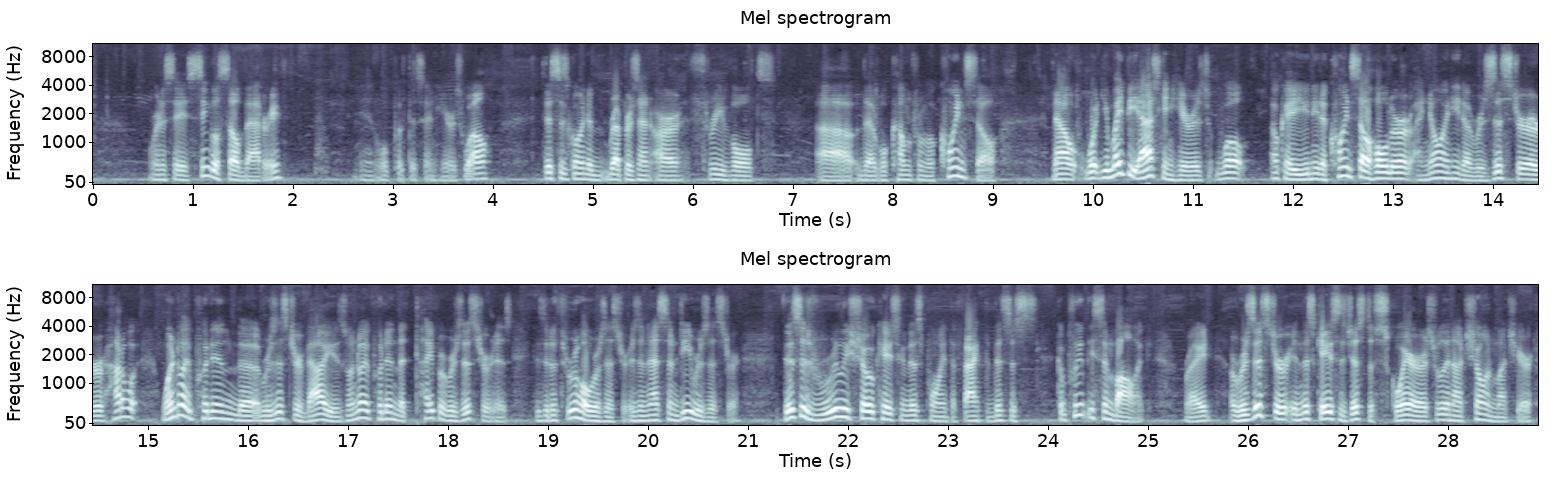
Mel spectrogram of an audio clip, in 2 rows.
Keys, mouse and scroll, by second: 4.5 typing, 4.5 middle click, 9.2 middle click, 10.0 middle click, 10.9 ctrl+F11.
